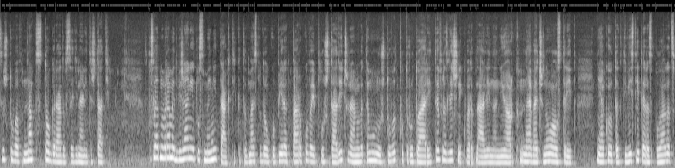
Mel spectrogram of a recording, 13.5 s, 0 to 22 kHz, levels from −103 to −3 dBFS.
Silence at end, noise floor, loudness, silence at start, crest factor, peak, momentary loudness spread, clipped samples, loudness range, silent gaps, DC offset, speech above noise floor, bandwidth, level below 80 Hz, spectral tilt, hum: 0.05 s; -34 dBFS; -13 LUFS; 0 s; 12 dB; 0 dBFS; 6 LU; under 0.1%; 1 LU; none; 0.7%; 22 dB; 15.5 kHz; -42 dBFS; -6 dB/octave; none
